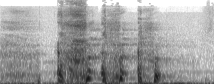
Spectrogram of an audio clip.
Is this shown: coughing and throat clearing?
yes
